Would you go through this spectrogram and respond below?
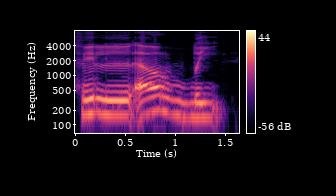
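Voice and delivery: slow ফিল আরদি with a full heavy দ; clear ض. Shown as a demonstration. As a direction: lean into the দ of আরদি. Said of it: "দজ্জের দুই ভালো করে উচ্চারণ করব". (আরদি শব্দের দ ভারী ও স্পষ্ট)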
